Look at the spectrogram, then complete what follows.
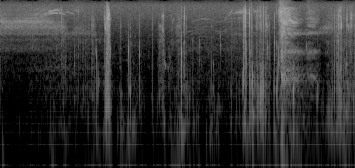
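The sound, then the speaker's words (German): Someone bites into another small piece of food to taste and judge it, then chews, making a series of irregular, crisp crunching and smacking sounds, moderately loud, with no talking. “Ich nehme nochmal ein Stückchen, um das nochmal beurteilen zu können.”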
